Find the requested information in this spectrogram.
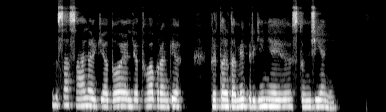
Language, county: Lithuanian, Panevėžys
